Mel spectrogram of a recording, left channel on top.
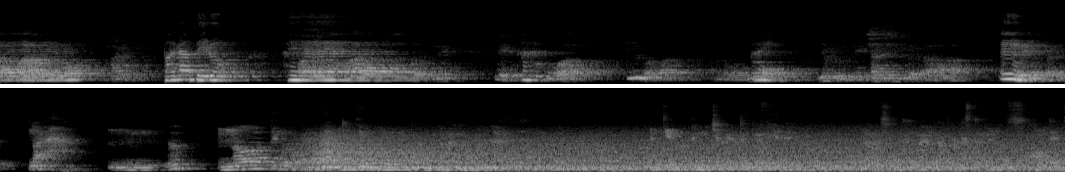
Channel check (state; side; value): different; both; correlation -0.01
